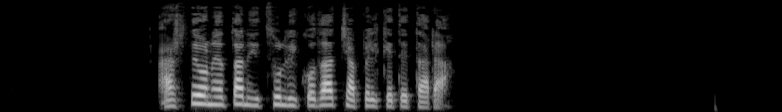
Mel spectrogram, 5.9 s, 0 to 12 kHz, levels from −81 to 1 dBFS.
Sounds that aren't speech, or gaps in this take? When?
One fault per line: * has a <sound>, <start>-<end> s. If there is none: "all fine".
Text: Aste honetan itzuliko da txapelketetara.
all fine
